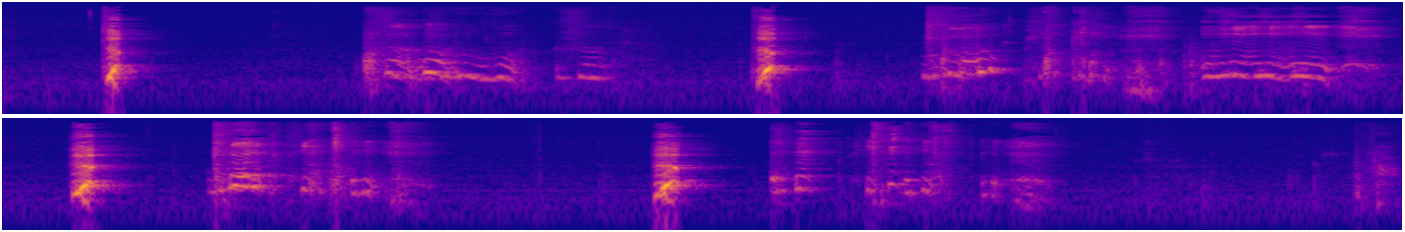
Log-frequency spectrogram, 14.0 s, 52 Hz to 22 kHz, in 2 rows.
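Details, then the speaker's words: Four sharp hiccups about every three seconds, roughly 17 a minute, each followed by giggling and babbling, while a sock puppet is used to play with the hiccuping child. "does mr pinky have the hiccups oh okay say bye bye mr pinky"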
